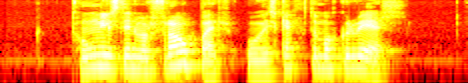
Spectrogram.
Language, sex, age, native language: Icelandic, male, 15, Icelandic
